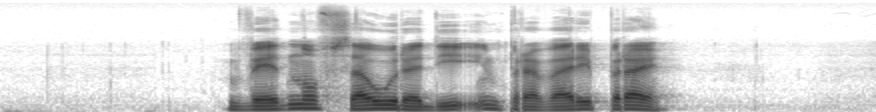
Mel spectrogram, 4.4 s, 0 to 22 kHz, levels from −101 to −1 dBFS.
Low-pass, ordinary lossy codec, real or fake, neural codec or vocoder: 19.8 kHz; none; fake; vocoder, 48 kHz, 128 mel bands, Vocos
